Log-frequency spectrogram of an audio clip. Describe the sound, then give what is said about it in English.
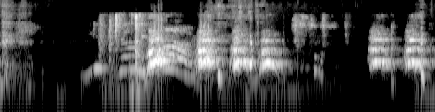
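A male dog barks loudly, a rapid run of several sharp, yappy barks, then a short pause before two more barks, excited because its owner's husband has come home. “My dog is rude. He wants to put some input in as well.”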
